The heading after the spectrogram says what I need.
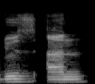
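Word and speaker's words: جُزْءًا: Ditulisnya kan juz'an tapi dibacanya juz'a gitu ya.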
